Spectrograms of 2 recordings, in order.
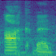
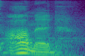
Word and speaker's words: Ahmed: I like how they say it's Amed, but there's only there's no C. It's Ahmed.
